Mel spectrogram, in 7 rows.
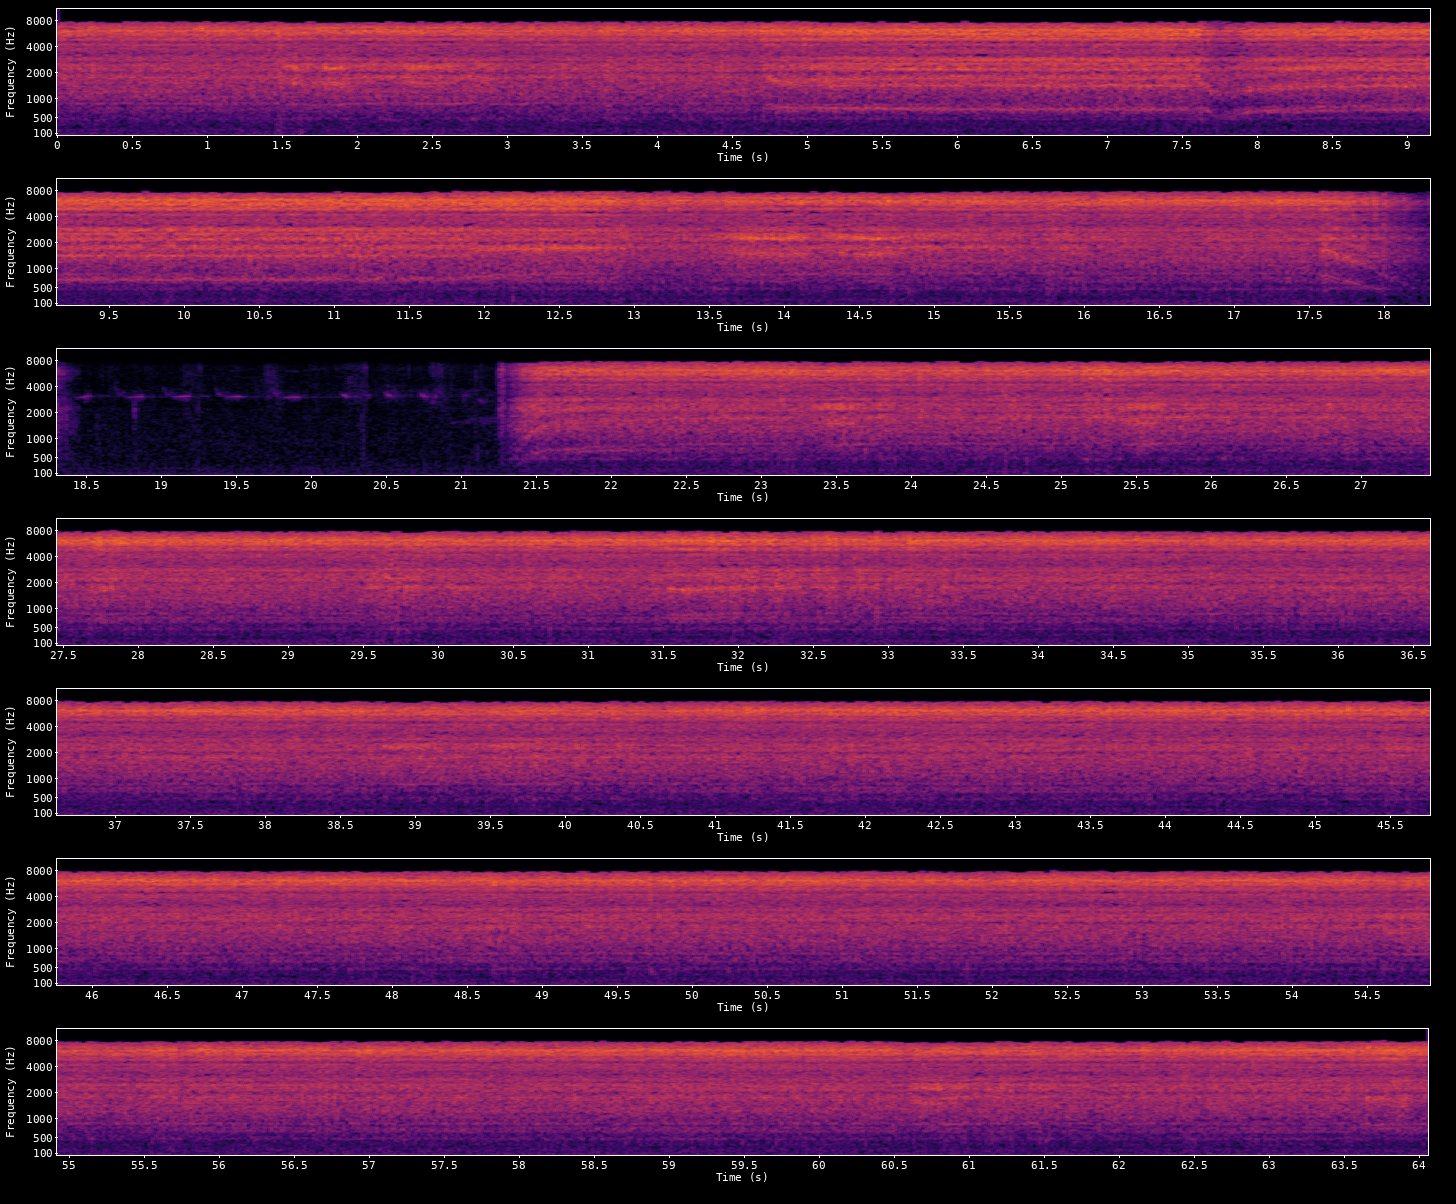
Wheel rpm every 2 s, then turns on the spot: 230, 230, 220, 210, 200, 210, 230, 220, 200, 0, 40, 220, 230, 230, 230, 230, 230, 230, 230, 230, 230, 230, 230, 230, 230, 230, 230, 230, 230, 230, 230, 230.
none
